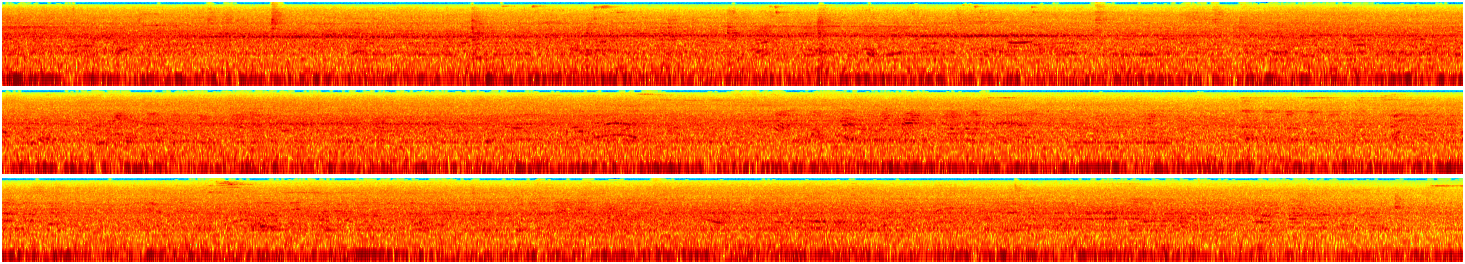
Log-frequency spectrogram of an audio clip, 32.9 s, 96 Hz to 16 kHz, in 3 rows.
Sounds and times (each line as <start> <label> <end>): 0.0 teenagers can just be heard talking 32.8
